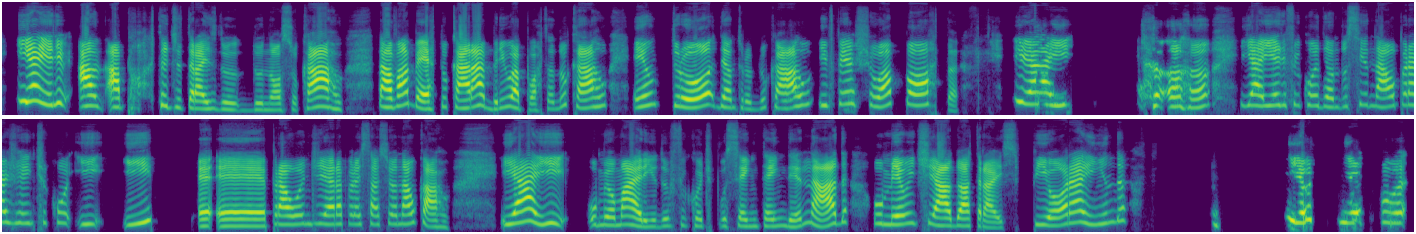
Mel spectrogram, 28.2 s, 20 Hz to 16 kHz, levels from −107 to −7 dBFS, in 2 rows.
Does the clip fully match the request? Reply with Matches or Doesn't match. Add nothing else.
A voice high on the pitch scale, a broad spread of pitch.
Matches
